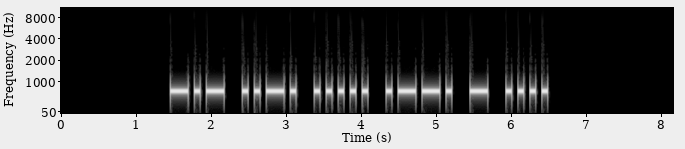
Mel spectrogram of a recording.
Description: Morse code, heard as a keyed tone, about 15 wpm, 700 Hz. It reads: KF5PTH
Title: USA Call Signs - 6 Characters - Repeated 2x - 15wpm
